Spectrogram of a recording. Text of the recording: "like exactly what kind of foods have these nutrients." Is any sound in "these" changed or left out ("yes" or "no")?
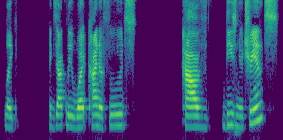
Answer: no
